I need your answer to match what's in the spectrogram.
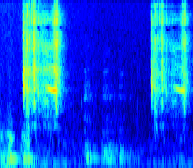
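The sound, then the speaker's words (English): Two quick bursts of camera shutter clicking while taking pictures of a ceiling, each a short crisp rattle of mechanical snaps, separated by a pause with only a faint low murmur in the background. “My camera roll is ridiculous pictures of my ceiling right now.”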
